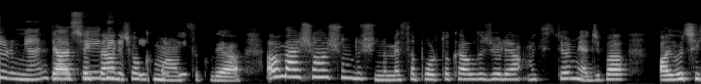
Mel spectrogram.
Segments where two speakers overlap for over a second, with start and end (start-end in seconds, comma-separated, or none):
0.5-1.8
